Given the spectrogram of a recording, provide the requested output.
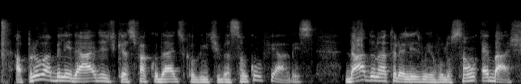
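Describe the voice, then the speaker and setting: A man's dark, mellow tone at a fairly quick pace, lively in intonation, with a dry, close sound and no echo. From Brazil, Campinas region (São Paulo). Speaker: philosophy graduate student and apologetics group leader. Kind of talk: online lecture presentation. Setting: online live stream with chat. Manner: fast.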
